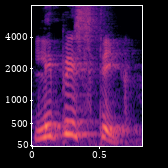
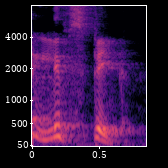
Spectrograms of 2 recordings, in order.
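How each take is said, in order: First: The word has a regional Rajasthani pronunciation. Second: The word has a standard pronunciation. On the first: The speaker calls it wrong. "Rajasthani बहुत ज्यादा गलत जो है pronunciation करते हैं ... लिपस्टिक गलत है" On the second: The speaker calls it right. "कभी भी बोलोगे तो क्या बोलोगे?"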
